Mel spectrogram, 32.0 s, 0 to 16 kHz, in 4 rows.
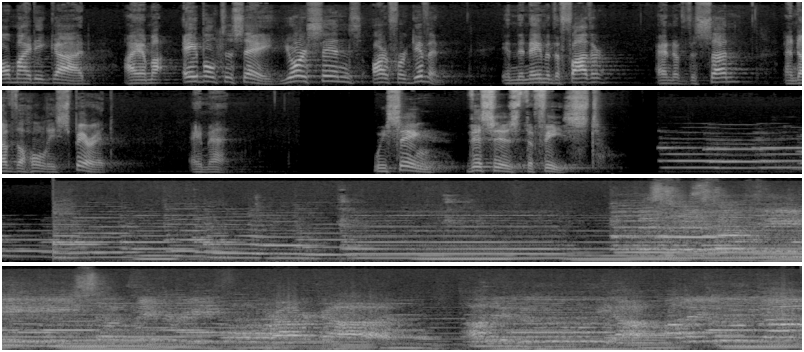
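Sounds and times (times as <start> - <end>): church organ playing: 14.6 - 32.0
voices singing: 22.1 - 32.0.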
